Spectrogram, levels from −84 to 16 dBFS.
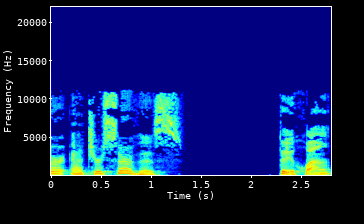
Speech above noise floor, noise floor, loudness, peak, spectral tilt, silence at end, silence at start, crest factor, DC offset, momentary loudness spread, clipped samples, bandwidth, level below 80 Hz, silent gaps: over 74 dB; under -90 dBFS; -17 LUFS; 0 dBFS; -4.5 dB/octave; 0 s; 0 s; 18 dB; under 0.1%; 8 LU; under 0.1%; 11.5 kHz; -52 dBFS; 1.48-2.14 s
